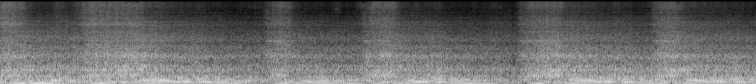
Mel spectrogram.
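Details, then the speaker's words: Collector car running after fitting a new fuel pump, filter and shutoff setup: repeated throttle blips rising and falling cleanly with crisp, quick response and no stumble; engine pulling and revving healthily. "So as you can see, very responsive. We hit the gas and it just honks, you know, so I couldn't be happier with the way that turned out."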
